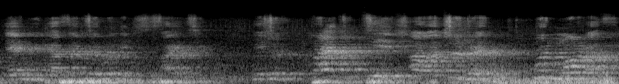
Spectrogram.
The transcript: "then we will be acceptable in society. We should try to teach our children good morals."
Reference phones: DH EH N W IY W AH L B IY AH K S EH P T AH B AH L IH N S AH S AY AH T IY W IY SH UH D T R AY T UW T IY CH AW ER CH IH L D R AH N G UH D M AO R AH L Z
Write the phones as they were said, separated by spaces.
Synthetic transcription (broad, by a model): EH N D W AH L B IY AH S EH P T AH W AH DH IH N S AH S AY AH T IY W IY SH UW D T R AY T UW T IY CH AW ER CH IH L D R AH N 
